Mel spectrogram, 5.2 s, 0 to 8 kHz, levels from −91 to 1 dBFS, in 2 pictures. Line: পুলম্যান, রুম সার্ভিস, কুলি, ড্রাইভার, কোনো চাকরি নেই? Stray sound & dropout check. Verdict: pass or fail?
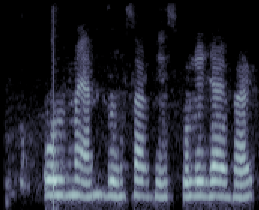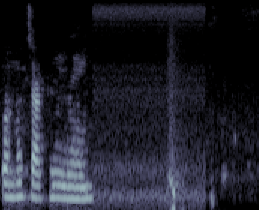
fail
